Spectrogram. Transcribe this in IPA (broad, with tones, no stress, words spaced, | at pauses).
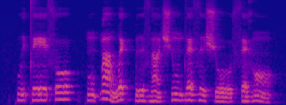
kʷi˨teː˧so˦ | kʷũ˨ɓã˦˨wɛ˦ k͡pɨ˨zã˨ ʃũ˦dɛ˦ zɨ˧ʃoː˨ sɛ˧ɣɔ̃˦˨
